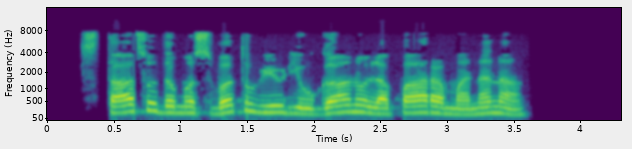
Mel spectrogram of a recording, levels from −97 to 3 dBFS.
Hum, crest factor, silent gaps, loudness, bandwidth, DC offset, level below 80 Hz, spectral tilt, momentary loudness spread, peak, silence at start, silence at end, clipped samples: none; 14 dB; 0.41-0.46 s; -13 LUFS; 8 kHz; under 0.1%; -60 dBFS; -4.5 dB/octave; 8 LU; 0 dBFS; 0.25 s; 0.7 s; under 0.1%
